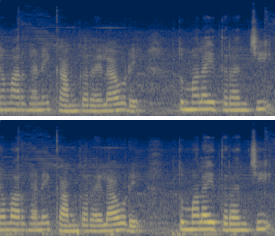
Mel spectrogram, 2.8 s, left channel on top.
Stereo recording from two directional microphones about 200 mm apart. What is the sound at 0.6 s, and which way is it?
Speech, centre (ahead or behind).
